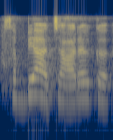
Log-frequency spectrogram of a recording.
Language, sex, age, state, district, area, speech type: Punjabi, female, 30-45, Punjab, Amritsar, urban, spontaneous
